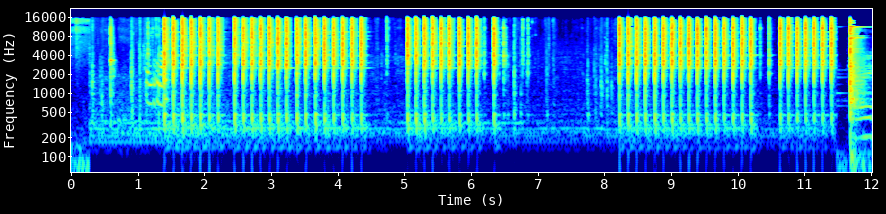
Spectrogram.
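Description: Hand hammer striking red-hot mild steel held in a cast swage block. The blows come fast and even, about six a second, in three runs with short pauses between. The hammering closes the curled bar into a tube so its edges butt together.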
